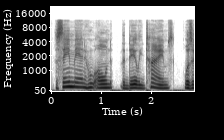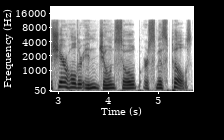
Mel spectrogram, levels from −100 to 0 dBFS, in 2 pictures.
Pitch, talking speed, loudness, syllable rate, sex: 165 Hz, 180 wpm, -15 LUFS, 4.8 syllables/s, male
